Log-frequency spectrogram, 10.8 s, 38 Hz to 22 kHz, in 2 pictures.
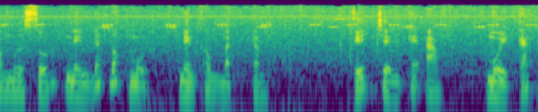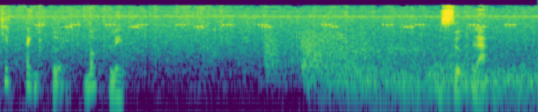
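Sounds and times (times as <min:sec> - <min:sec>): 
speech: 0:00.0 - 0:02.8, 0:03.5 - 0:06.8, 0:09.8 - 0:10.5
thunder from a lightning strike on dry ground in a village: 0:08.0 - 0:10.7.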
